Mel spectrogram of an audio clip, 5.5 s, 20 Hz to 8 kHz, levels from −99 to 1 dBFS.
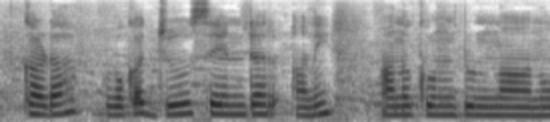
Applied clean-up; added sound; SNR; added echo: none; none; none; none.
